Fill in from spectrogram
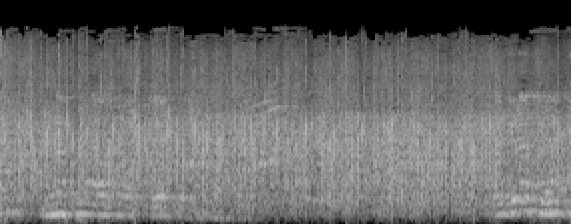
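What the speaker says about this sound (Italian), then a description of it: "Un applauso." Theatre audience at an Italian amateur comedy performance giving loud, dense, continuous applause close by, with a few voices faintly audible beneath the clapping.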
